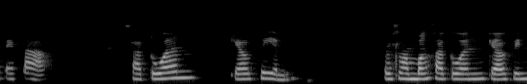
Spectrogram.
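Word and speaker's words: θ: tapi dimensinya adalah kurung siku peta nih lambangnya dibacanya Teta satuan Kelvin perlambang satuan Kelvin nya ka besar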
